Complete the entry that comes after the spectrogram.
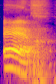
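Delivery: loud R rolled from the throat; French throat R. Shown as a demonstration. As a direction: push the R out from the throat like clearing a cough. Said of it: "from your throat".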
